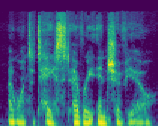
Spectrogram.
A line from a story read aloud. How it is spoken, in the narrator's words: Zerna whispered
